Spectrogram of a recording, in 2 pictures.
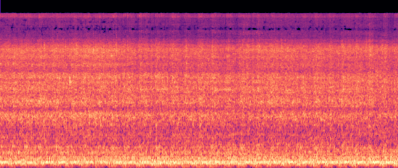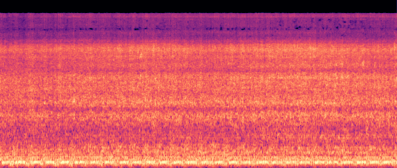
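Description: Small engine of a walk-behind concrete power trowel running steadily as its rotating blades float fresh concrete, with an even low hum.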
